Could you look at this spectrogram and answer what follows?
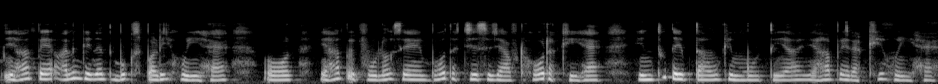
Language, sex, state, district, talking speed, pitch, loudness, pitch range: Hindi, female, Chandigarh, Chandigarh, 180 wpm, 215 Hz, -18 LUFS, 205-235 Hz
